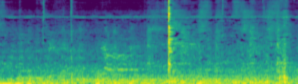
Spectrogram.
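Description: A metal serving spoon scooping curry from foil trays onto a banana leaf, with one sharp clink about two and a half seconds in.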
